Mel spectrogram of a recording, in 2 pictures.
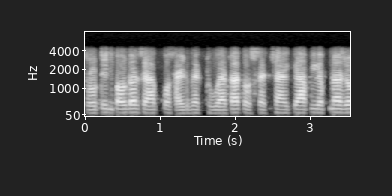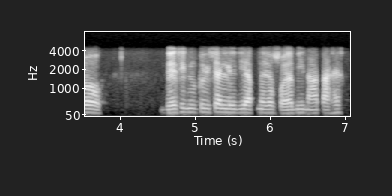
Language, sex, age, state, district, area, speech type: Hindi, male, 45-60, Madhya Pradesh, Hoshangabad, rural, conversation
